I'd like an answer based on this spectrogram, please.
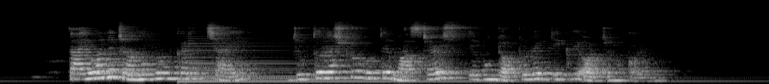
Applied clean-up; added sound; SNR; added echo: none; Electric guitar / Strum; 19 dB; reverberation time 0.7 s.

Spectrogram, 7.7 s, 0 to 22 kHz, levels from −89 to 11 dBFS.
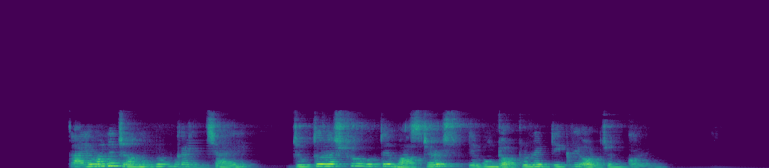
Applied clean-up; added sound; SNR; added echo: neural mask model DeepFilterNet 3.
